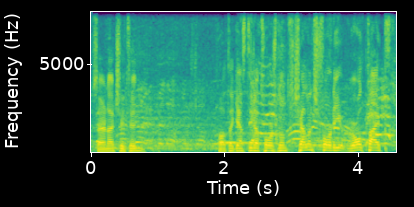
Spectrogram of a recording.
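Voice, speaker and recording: A man with a Turkish accent giving live play-by-play of a boxing fight, rising to shouts at big moments. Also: mid-range voice, fairly even intonation, moderate pace, heavy background noise. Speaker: fight commentator. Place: boxing arena. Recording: loud arena crowd and music behind.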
